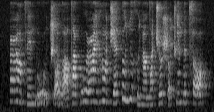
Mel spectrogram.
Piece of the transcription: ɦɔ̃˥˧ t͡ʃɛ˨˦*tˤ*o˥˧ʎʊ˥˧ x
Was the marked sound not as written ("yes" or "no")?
yes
